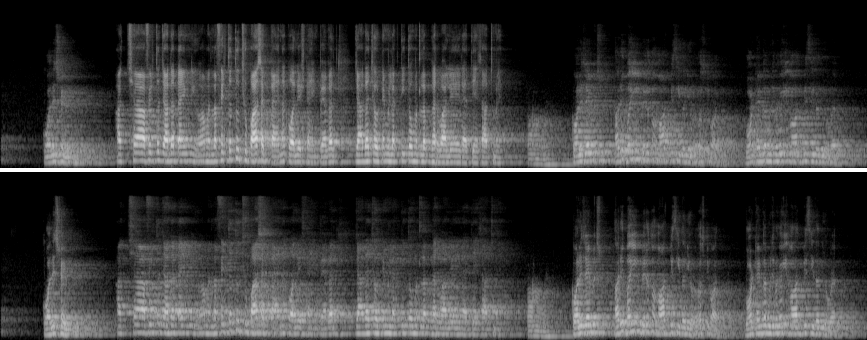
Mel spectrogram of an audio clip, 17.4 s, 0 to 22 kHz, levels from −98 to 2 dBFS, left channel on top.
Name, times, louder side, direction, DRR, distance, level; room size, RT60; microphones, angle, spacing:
voice 1, 0.9-1.5 10.5-11.0 11.4-12.0 12.3-14.4 14.9-16.7, right 3 dB, 75° right, 5 dB, 0.6 m, -30 dB
voice 2, 2.3-6.7 7.1-10.0, left 6 dB, 85° left, 10 dB, 0.4 m, -26 dB
8.5 x 5.0 x 3.5 m, 2.5 s
head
